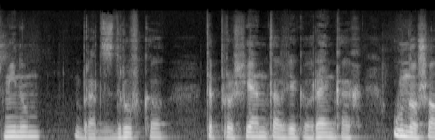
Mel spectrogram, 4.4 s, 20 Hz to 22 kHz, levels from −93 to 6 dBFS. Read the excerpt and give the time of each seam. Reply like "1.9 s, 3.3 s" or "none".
none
